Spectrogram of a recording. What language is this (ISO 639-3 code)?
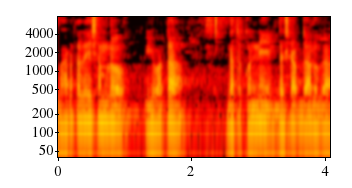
tel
